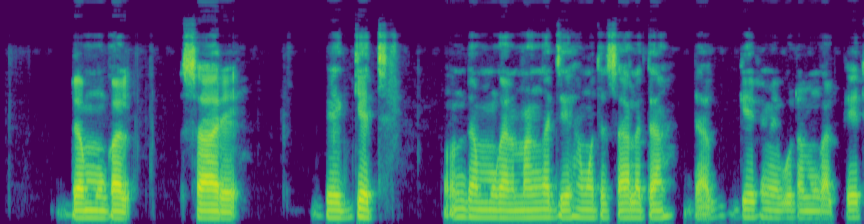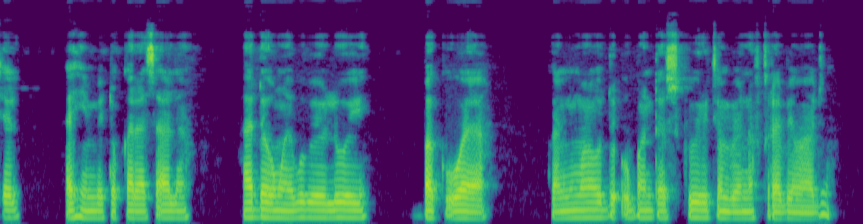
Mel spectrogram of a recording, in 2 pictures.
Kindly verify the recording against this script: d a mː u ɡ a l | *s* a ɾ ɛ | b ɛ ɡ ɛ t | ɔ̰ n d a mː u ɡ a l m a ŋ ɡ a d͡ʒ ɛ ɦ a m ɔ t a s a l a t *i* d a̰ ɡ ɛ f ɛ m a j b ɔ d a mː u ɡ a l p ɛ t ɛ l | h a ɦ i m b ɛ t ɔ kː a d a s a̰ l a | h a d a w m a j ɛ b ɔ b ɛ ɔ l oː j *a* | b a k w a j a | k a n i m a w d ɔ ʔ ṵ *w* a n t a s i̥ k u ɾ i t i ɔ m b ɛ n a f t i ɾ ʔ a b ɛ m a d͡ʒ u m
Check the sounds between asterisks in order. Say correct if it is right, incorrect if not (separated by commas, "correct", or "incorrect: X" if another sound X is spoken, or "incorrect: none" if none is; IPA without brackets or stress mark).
correct, incorrect: a, incorrect: i, incorrect: b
